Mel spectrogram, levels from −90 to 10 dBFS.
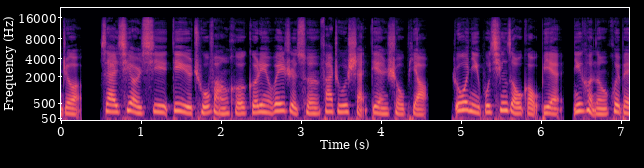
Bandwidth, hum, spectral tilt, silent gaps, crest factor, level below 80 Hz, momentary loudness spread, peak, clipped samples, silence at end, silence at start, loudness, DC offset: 16 kHz; none; -5 dB/octave; 0.27-0.49 s, 4.60-4.88 s, 6.29-6.39 s; 14 dB; -44 dBFS; 4 LU; -6 dBFS; under 0.1%; 0 s; 0 s; -20 LUFS; under 0.1%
